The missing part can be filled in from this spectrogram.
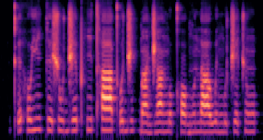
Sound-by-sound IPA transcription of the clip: kʼɪ˨hʊ˨˦ ji˦˨kɪ˨˦ʃu˨ d͡ʒe˦pʰi˦ tʰaː˦kʼʊ˦˨d͡ʒi˦ ɡ͡bã˨ d͡ʒã˦˨ ŋo˨kʰɔ˨ɡũ˨ naː˨˦wɪ˨ŋu˨ t͡ʃe˦ t͡ʃũ˦

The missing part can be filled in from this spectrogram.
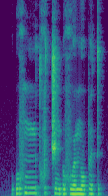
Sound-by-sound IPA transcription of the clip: ʔuxʷmːʏtxʷət t͡ʃʏnʔʏxʷə˞ nopʏt

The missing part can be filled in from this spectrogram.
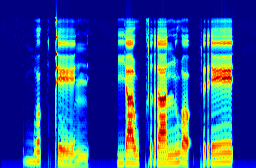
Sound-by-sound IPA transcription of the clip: bo˥˩k̚te˨˩n | ja˧wkra˦˥n wɔ˨˩ʔpreː˥˩t̚

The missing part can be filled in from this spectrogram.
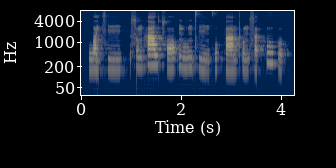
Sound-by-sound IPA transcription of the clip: wɐ˨˩jt͡sʰiː˨ | sʊ˧ŋhaː˥wt͡sʰɔː˨˥k̚ muː˨˧ŋt̪ʰiː˨˩ŋ kʷʰɐ˨˥k̚faː˨ŋpʰʊ˨˥ŋsɐ˨t̚ huː˥kʊ˨˥k̚

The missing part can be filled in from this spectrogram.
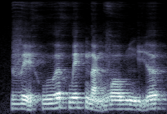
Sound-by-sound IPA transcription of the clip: ve˧˩ hwu˨˦ə̯hwe˦˥k̚ na̰˧˨ŋvɔ˧w ŋḭ˧˥ə̯

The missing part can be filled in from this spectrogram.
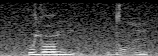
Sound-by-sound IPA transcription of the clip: kʊjʌːŋiː | duɣi

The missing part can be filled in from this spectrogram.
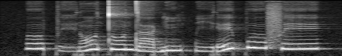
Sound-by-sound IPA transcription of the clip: ɤ˦pe̤˩ ɾɔ̃˥tɔ̃˦da˩ ɠĩ˨k͡pi˩ɾe˥ pɤ˥fe˦

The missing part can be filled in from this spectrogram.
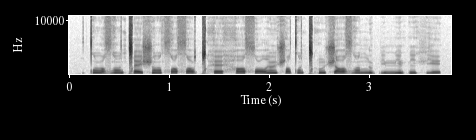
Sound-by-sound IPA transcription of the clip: tˤẽi̯zˤɛ̃ǀɛ ʃɛ̃ sˤasˤiu̯ǀʰɛ hasˤœ jœ̃ʃœtˤẽ ǀʰũʃa zˤɛ̃nupʲu mʲɛ̃pʲẽ fʲe

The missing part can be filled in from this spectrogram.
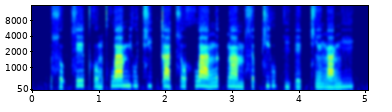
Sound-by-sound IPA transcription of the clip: so˨ʔt͡se˦ pʰo˨˩mkʰwa˦ mju˦t͡ɕi˦k̚ t̪a˥˧t͡so˦ hwa˥˧ŋə˦k̚ ɡã˥˧msə˦p̚ ɕju˦ ki˨ʔe˨t̚t͡ɕẽ˧ŋa˧ ŋi˦

